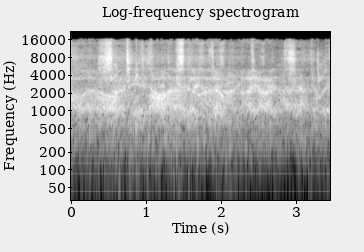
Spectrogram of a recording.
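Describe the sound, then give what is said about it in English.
A soft, sighing, whispering sound of a crowd of aliens coming into focus, breathy and hissing, flows continuously for a few seconds with gentle swells and fades but no clear words. “There was a long pause, and then, at last, with a sighing, whispering sound, a crowd of aliens came into focus.”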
